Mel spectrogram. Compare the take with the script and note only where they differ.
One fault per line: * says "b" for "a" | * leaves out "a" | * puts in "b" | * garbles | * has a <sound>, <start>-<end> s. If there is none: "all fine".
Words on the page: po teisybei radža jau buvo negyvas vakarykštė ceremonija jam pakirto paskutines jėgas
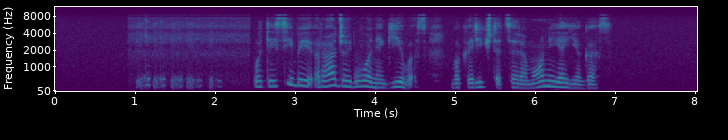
* has a laugh, 1.0-2.1 s
* leaves out "jau"
* leaves out "jam pakirto paskutines"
